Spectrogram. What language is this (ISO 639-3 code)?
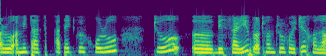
asm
